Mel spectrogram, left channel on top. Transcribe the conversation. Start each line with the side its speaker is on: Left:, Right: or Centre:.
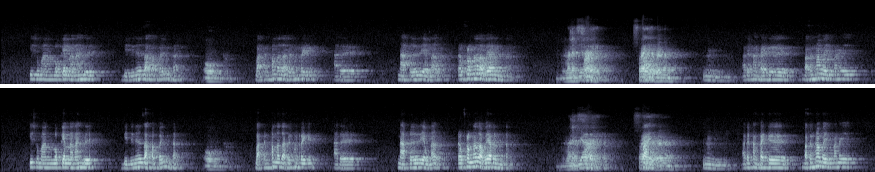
Right: किसुमान ल लकेल ना नांदो बिदिनो जाखाबबाय नोंथां
Left: औ नोंथां
Right: बाथोन खालामामना जादों खांख्राइखौ आरो नाखो एवना हो खालामना जाबाय आरो नोंथां
Left: माने
Right: बिदिया
Left: फ्राय
Right: आरो नोंथां फ्राय
Left: जाबाय माने
Right: ओम आरो खांख्राइखो बाथोन खालामामबाय माने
